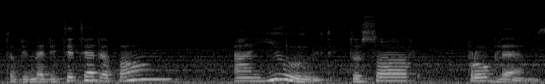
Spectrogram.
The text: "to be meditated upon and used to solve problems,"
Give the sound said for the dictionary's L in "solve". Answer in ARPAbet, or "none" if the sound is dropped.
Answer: L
